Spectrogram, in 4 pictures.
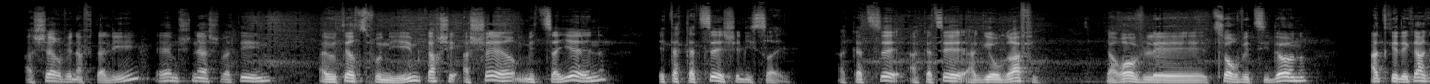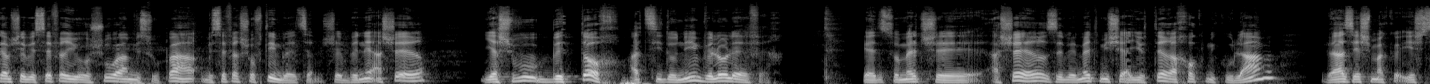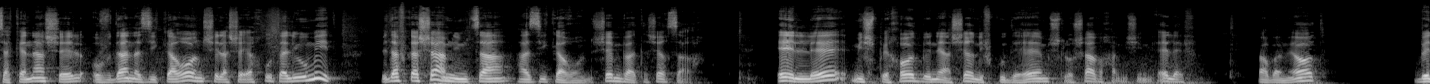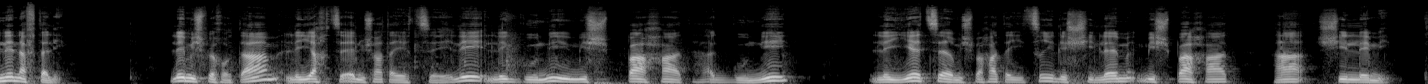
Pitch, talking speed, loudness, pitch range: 125 Hz, 95 wpm, -20 LUFS, 110-150 Hz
